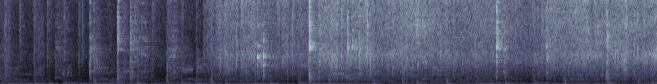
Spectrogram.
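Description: Metal spatula scraping and tapping against a steel wok as minced garlic fries in oil. About two seconds in, a louder, hissing sizzle starts as soaked shiitake mushrooms go into the hot oil, with the stirring and scraping going on.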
